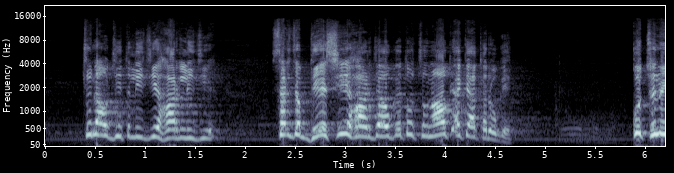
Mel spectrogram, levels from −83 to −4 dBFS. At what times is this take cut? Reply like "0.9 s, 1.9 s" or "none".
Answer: none

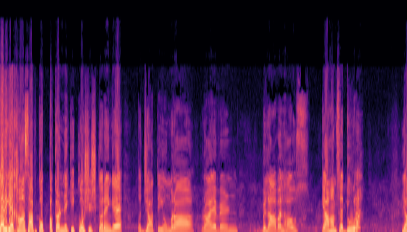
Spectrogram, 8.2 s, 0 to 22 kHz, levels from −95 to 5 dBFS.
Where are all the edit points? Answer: none

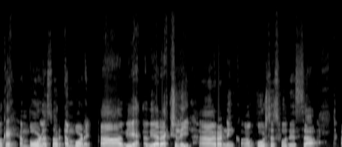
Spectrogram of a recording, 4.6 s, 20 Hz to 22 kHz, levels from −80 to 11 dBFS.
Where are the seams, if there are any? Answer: 1.2 s

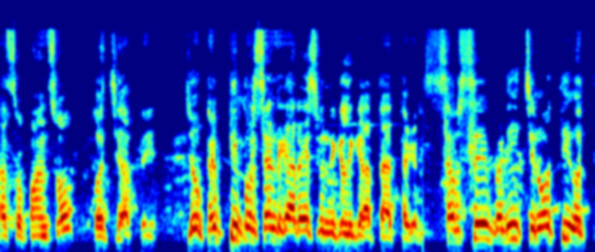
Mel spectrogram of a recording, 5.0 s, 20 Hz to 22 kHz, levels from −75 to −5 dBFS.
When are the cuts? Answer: 3.6 s

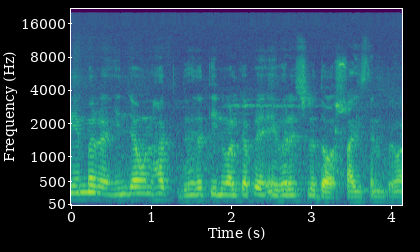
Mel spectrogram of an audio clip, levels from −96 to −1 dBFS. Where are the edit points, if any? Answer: 1.3 s, 3.4 s

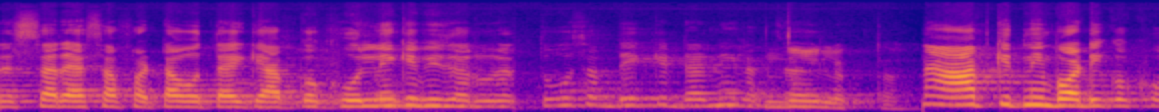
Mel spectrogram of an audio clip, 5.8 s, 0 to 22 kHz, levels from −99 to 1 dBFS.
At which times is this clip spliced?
2.6 s, 4.4 s

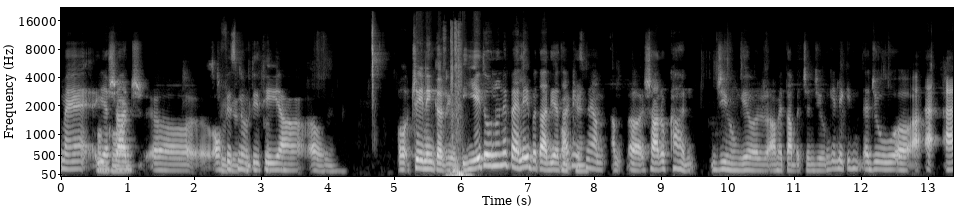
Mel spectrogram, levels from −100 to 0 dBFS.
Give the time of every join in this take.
6.0 s

